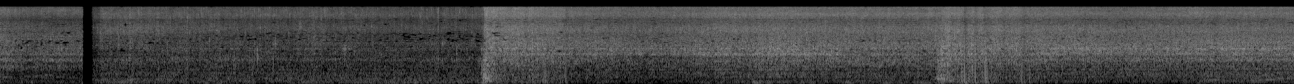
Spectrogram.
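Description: Oil sizzling in a steel kadai, first with curry leaves and spices, then with brinjal pieces and green chillies, a steady hissing sizzle. It cuts out for a moment just under a second in and jumps louder at about five seconds.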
